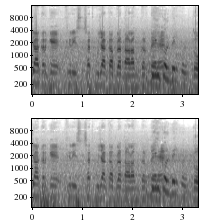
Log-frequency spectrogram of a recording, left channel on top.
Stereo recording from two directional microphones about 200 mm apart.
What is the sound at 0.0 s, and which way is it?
Speech, 10° left (ahead or behind).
